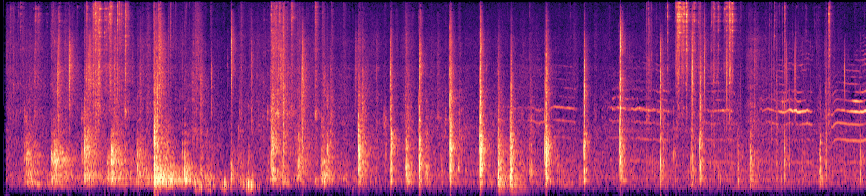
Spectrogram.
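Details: Mo, a pet cat, greets its owner arriving home, recognising the owner's footsteps. Footsteps and shuffling come first, then a run of short, harmonic, rising-and-falling meows repeated over the last several seconds.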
